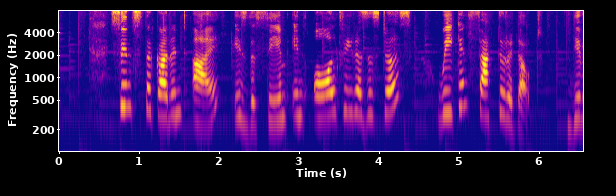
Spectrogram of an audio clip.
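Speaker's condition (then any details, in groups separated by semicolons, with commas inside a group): No condition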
